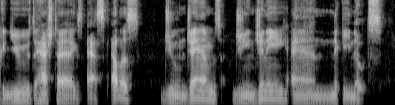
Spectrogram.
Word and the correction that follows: Jean Genie: Jean Genie.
